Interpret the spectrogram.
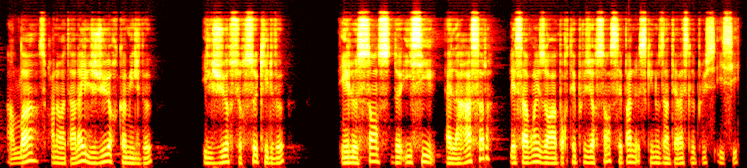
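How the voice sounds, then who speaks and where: Male religious teacher, lowish voice, steady explanatory lecture, dry sound, a bit off-mic. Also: dry recording, recorded from a distance. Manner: measured, explanatory, pauses often.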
